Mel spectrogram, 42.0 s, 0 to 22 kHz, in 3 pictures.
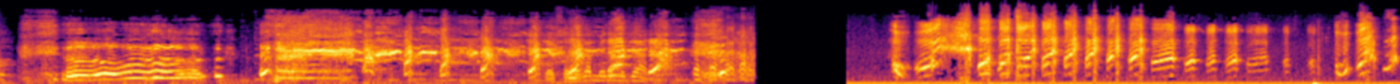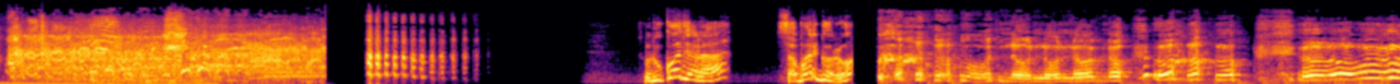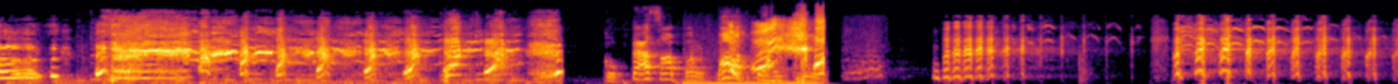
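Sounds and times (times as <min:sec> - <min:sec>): high-pitched laughter: 0:02.6 - 0:07.5, 0:08.9 - 0:12.7, 0:13.4 - 0:18.9, 0:29.0 - 0:33.3, 0:35.2 - 0:36.3, 0:37.4 - 0:41.9.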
